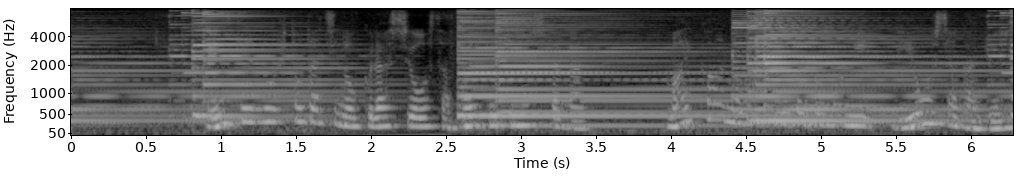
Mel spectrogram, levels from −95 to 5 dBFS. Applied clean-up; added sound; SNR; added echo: none; Harp; -2 dB; reverberation time 0.4 s.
